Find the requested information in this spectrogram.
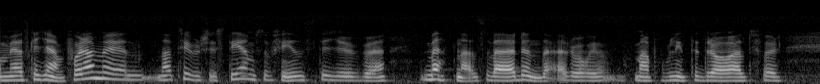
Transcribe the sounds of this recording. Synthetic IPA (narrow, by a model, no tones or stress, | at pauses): ɔmjaskajɛmfœːɾamɛnat̪ʰʉ̟ːʂʏst̪eːmsɔfɪnsd̪ɛjɵ | mɛt̪na̰d̪svæːɖənd̪æ̰ːɾɔmanfoːɾvɛlɪnt̪əd̪ɾɑːalt̪fœɾ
